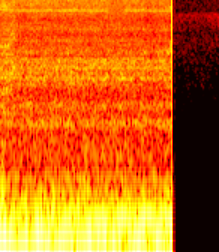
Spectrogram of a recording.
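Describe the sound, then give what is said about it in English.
A car's engine rumbles steadily as it is driven, a constant low drone that holds an even level and then cuts off abruptly. “I'm driving this car I bought from you.”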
